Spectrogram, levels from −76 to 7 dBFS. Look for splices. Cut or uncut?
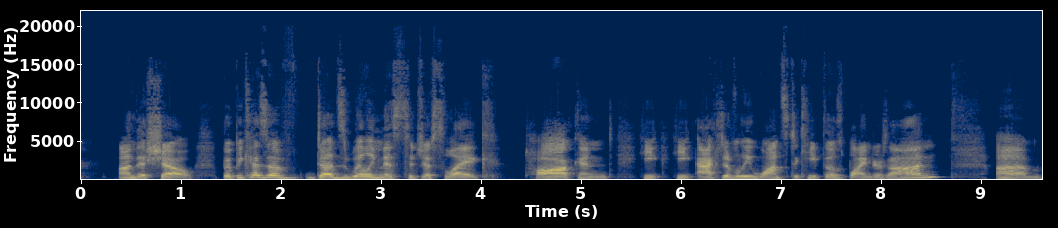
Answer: cut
